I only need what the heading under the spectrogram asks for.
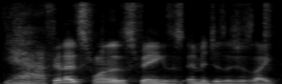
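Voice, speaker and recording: A man's voice: on the low side, a little fast, vocal fry. A young man co-hosting a casual podcast at a bar, talking in laid-back, profane banter with many restarts. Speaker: podcast co-host. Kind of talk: casual chat over beers.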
